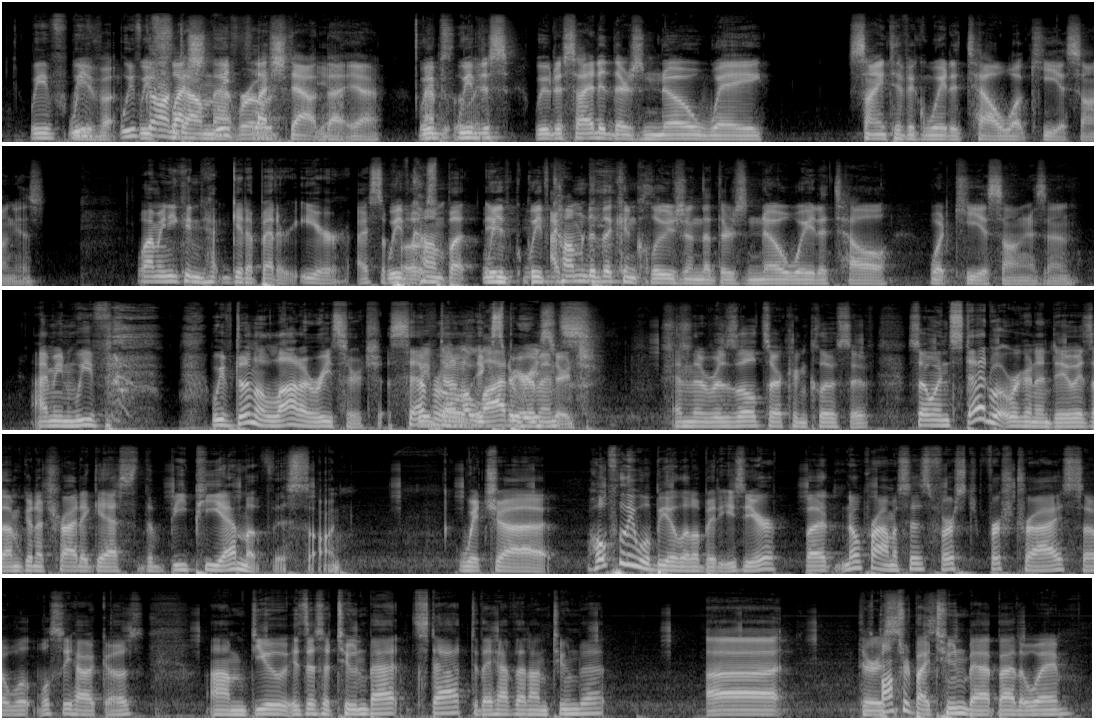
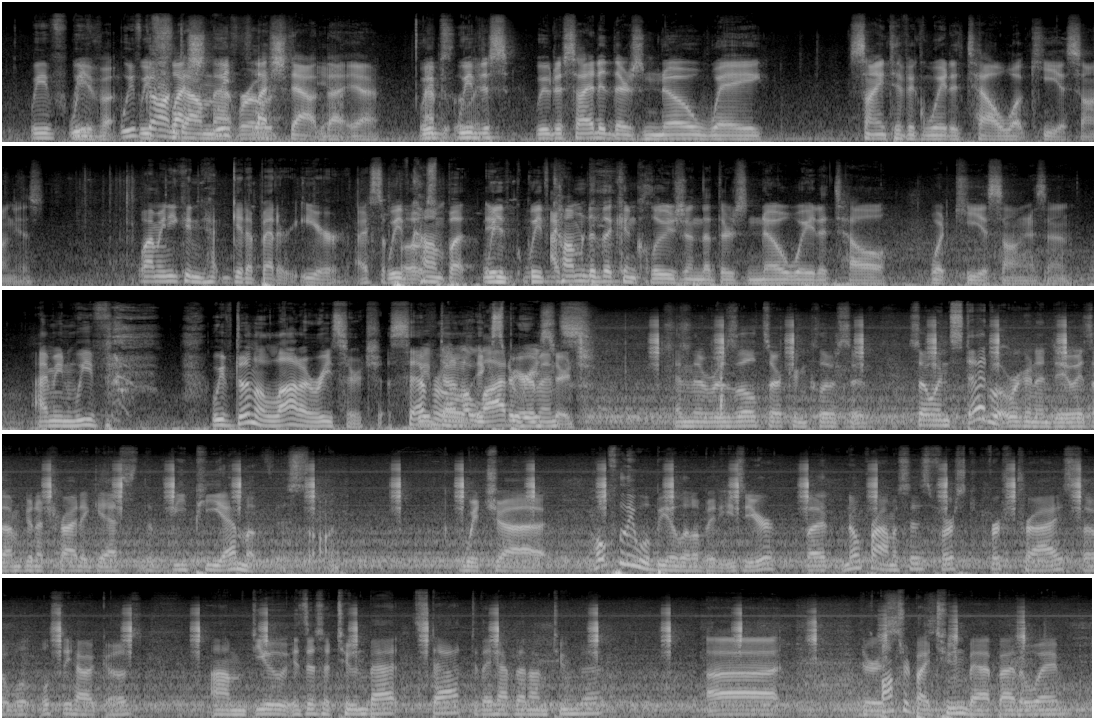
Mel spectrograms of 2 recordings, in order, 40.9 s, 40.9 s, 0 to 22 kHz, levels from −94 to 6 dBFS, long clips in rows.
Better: first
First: animal sounds; faint; throughout; 30 dB below the speech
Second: animal sounds; loud; throughout; 2 dB below the speech

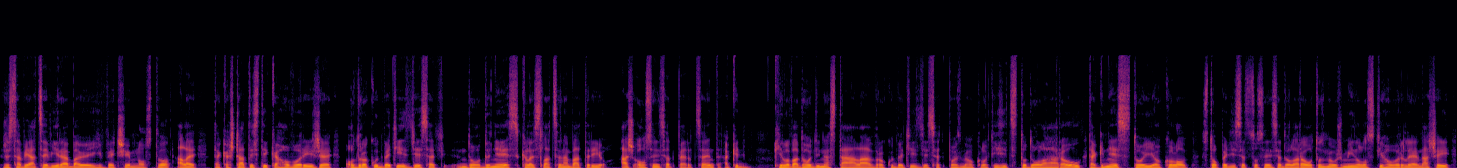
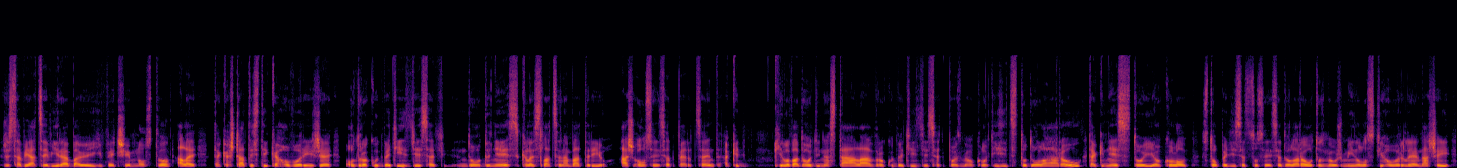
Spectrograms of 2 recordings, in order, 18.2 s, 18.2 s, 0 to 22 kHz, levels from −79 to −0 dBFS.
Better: first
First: none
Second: thin; very; fading below 300 Hz

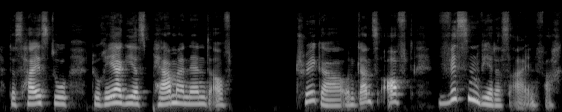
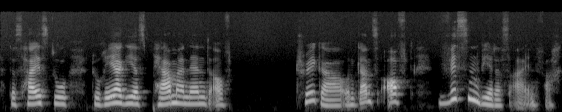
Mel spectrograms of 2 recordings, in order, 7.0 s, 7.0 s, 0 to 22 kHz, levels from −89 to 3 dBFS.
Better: first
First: none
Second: hiss; faint; throughout; 25 dB below the speech

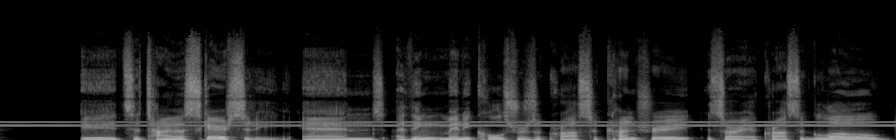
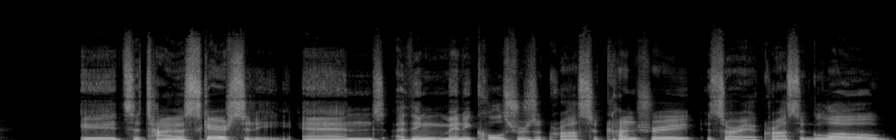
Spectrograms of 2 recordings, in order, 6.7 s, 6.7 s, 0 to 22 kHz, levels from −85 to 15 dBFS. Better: second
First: high-pitched whine; noticeable; throughout; 2.5 kHz, 15 dB below the speech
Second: none

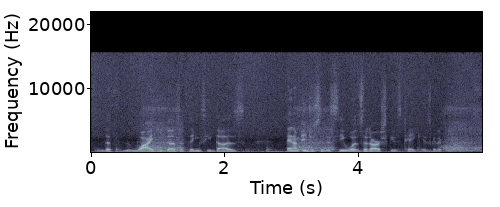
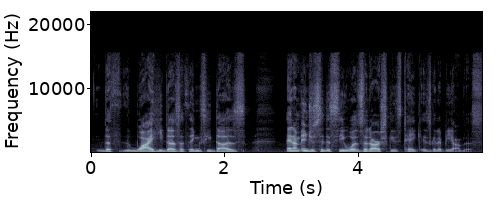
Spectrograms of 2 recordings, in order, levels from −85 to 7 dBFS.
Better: second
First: hiss; loud; throughout; 8 dB below the speech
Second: none

